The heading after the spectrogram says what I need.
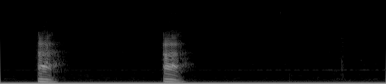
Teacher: the same sound ah back now just one to note is when we say the sound the a sound um you'll notice your mouth is open wide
